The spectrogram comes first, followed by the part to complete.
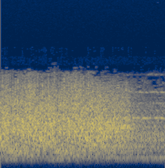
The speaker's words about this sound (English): Shoot him. You bet I will.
